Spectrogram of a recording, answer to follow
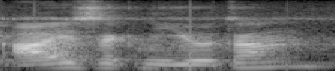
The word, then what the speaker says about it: Isaac Newton: we say affair and in English we say same word only the accent should be on the first syllable like cafe okay so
